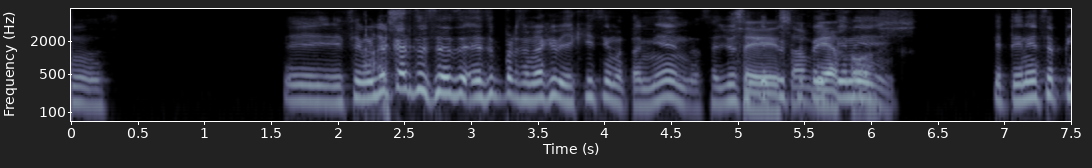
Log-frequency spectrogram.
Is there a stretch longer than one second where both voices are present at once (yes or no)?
yes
